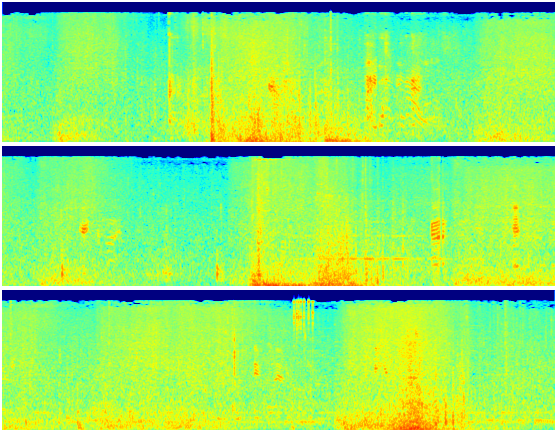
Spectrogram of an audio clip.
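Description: Waves wash and splash against a wooden ship.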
